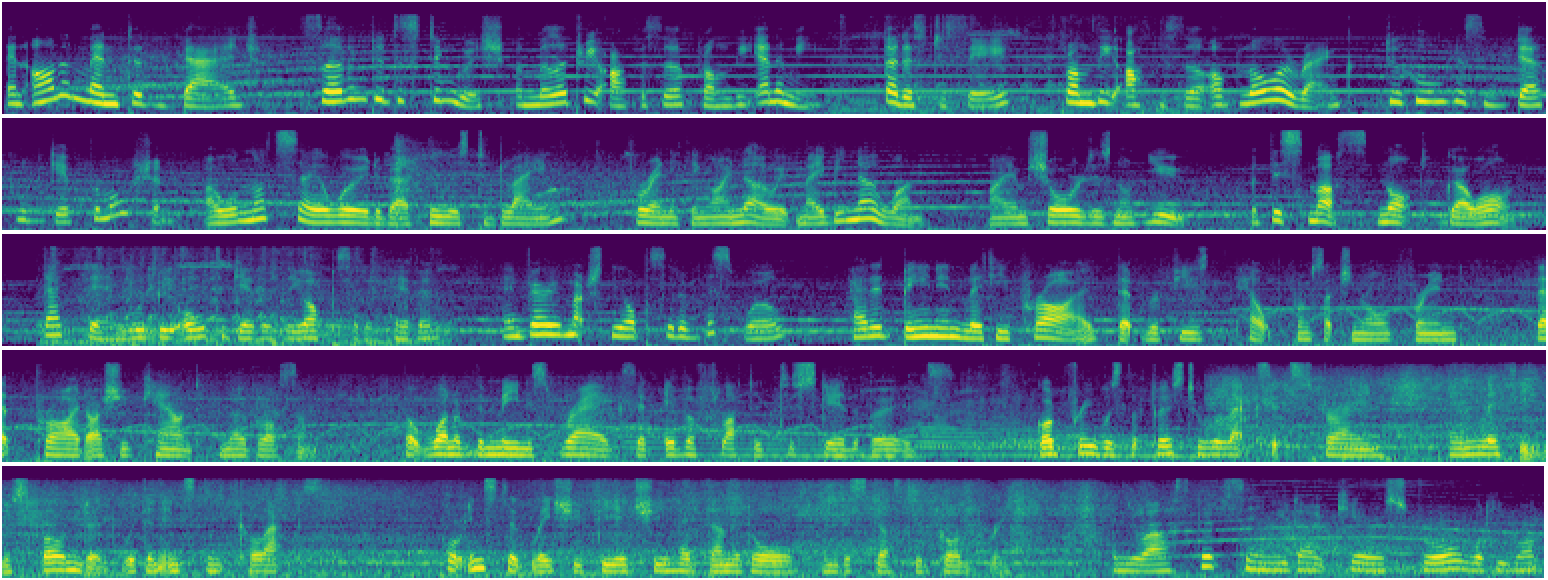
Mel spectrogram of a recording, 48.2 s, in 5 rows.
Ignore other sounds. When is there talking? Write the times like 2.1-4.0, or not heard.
0.0-48.1.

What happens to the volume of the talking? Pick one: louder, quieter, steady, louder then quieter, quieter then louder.
steady.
